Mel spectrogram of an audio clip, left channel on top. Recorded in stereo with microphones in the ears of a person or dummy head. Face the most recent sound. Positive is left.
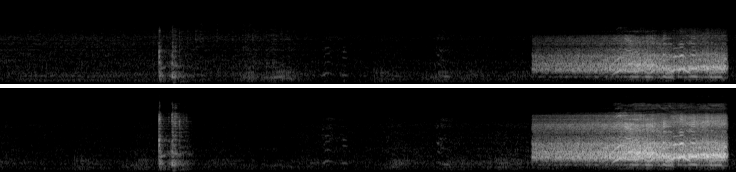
turn(degrees=-75)  # may be behind; listen again after turning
